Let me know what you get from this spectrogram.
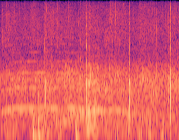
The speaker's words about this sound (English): You're applauding for my wife, is what you're doing.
